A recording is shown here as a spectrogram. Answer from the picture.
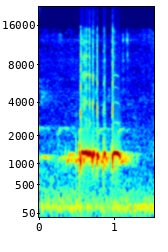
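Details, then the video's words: Zebra dove singing to encourage other doves to respond: one quick cluster of staccato, bubbling coo notes in the middle, with a faint level tone before and after. "Cocok untuk terapi semua jenis perkutut pasti nyamber"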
